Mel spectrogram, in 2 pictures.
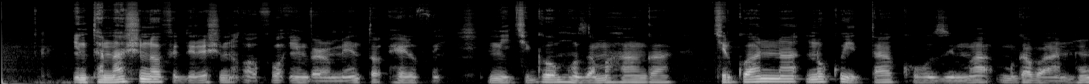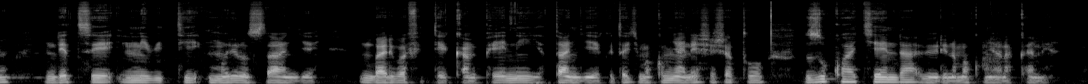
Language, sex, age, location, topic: Kinyarwanda, male, 25-35, Huye, health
